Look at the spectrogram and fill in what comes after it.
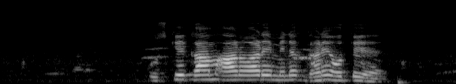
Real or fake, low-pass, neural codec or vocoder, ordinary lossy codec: real; 7.2 kHz; none; AAC, 48 kbps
